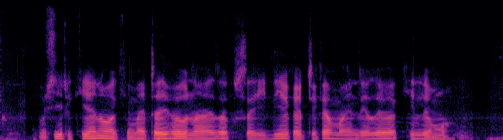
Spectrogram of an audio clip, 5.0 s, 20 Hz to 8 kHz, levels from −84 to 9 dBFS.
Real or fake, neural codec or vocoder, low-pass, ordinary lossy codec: real; none; none; none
